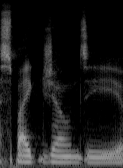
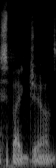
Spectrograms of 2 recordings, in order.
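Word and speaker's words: Spike Jonze: like a like a spike jonesy or um i probably said his name or i actually spiked jones i think is how you pronounce it um i would also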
